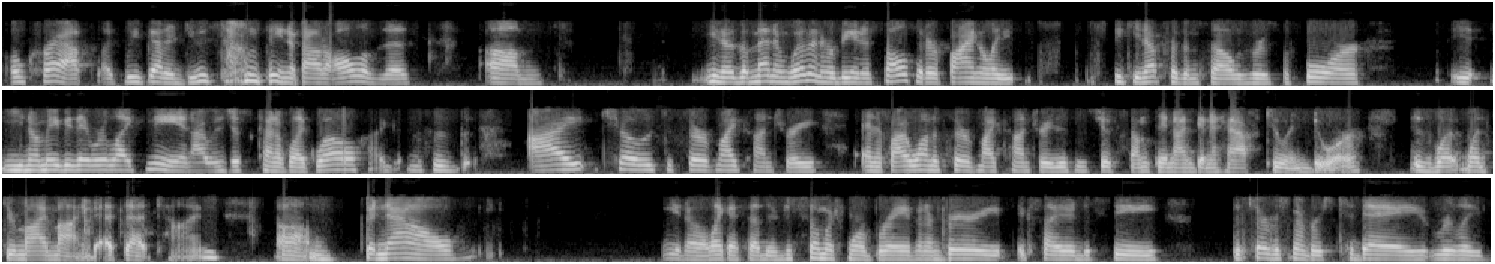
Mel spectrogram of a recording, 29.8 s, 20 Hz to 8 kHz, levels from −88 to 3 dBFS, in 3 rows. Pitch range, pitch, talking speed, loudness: 150-180 Hz, 160 Hz, 215 wpm, -21 LUFS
